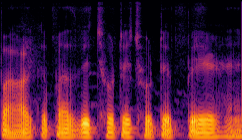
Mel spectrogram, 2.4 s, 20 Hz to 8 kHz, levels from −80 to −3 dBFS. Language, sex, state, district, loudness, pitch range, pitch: Hindi, male, Bihar, Gaya, -18 LUFS, 90-95 Hz, 90 Hz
